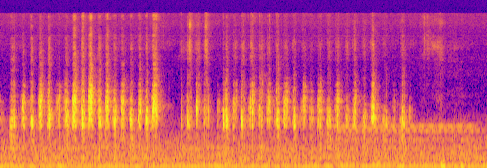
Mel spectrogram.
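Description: Rapid scraping strokes rubbing the coating off an instant lottery scratch-off ticket, in two runs with a short break about two seconds in, the second run thinning out near the end.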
